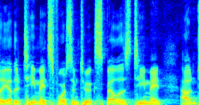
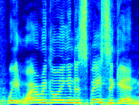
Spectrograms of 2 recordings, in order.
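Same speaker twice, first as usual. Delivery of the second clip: managed scream; 12 semitones higher than usual. Acted. Meg protesting from around the device, high mock scream. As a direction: squeeze it out high and strained. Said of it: "Meg Murray managed to scream".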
